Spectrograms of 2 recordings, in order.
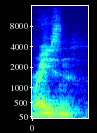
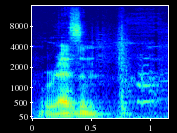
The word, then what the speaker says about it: resin: you a raisin smell no not raisin resin that's how you pronounce it resin smell raisins no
